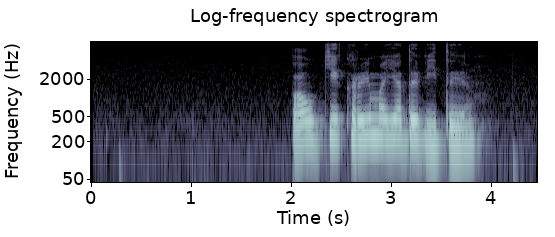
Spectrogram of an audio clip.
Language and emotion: Russian, neutral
